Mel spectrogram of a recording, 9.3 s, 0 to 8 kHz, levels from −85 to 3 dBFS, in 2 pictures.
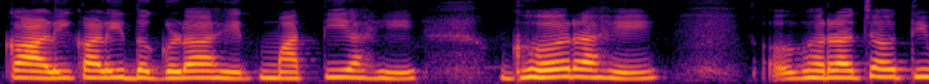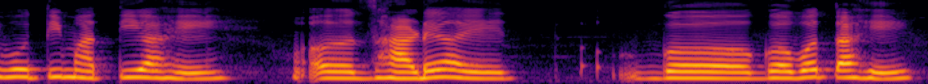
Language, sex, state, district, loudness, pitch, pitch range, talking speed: Marathi, female, Maharashtra, Sindhudurg, -16 LUFS, 235 Hz, 225-255 Hz, 115 wpm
